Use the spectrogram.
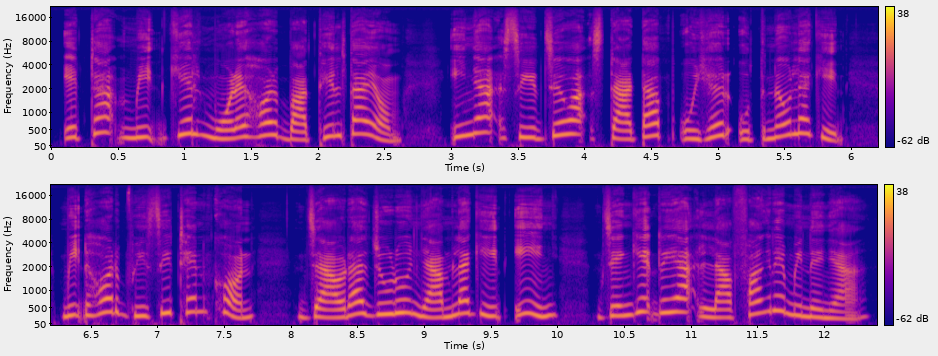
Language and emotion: Santali, happy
